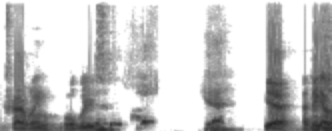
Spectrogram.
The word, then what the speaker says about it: Wilburys: Traveling Wilburys?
